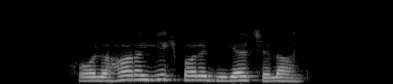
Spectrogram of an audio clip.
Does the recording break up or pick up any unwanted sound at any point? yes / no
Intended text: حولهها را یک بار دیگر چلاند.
no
